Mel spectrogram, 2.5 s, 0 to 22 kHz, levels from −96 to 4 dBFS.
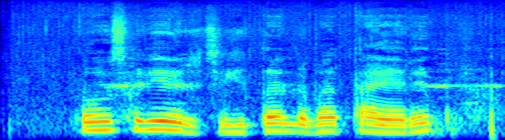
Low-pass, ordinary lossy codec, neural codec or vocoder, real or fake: none; none; codec, 44.1 kHz, 7.8 kbps, Pupu-Codec; fake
